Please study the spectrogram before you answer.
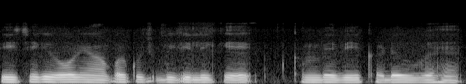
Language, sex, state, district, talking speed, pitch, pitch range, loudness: Hindi, male, Uttar Pradesh, Saharanpur, 165 wpm, 105 Hz, 105-110 Hz, -15 LUFS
